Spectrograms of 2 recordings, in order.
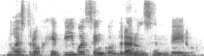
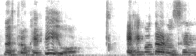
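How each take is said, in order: First: It is spoken in a neutral, even Spanish accent. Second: It is spoken in an everyday regional Spanish accent. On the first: "la entonación del acento neutro" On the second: "como quizás hablaríamos normalmente"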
